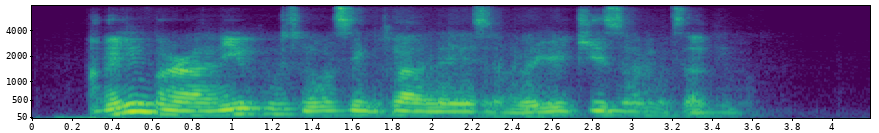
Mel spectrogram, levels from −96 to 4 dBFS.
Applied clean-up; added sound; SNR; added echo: neural mask model DeepFilterNet 3.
